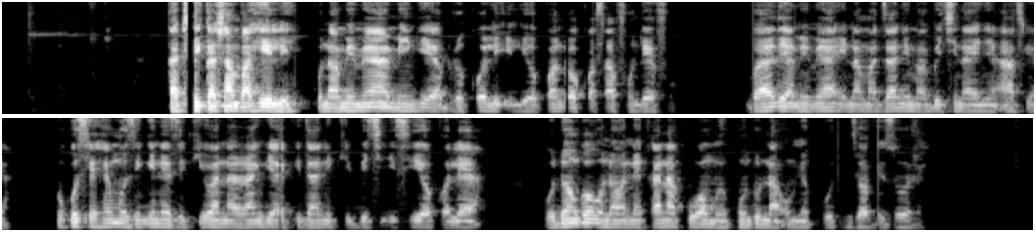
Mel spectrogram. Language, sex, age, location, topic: Swahili, male, 25-35, Nairobi, agriculture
